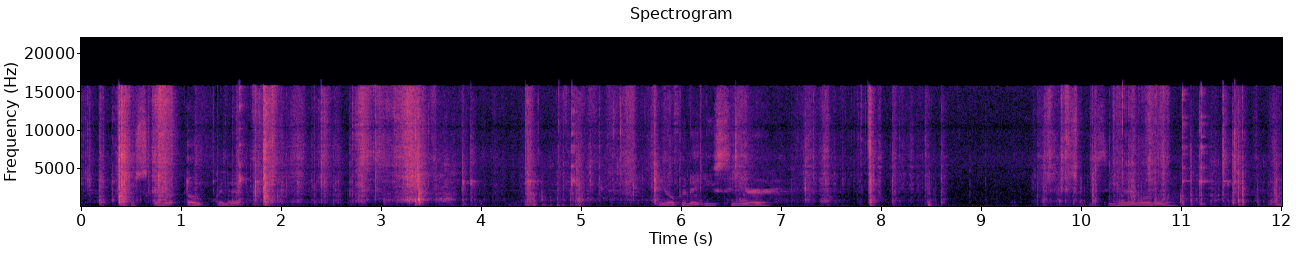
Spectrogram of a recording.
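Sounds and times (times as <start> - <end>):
cardboard ripping: 1.8 - 3.7.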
